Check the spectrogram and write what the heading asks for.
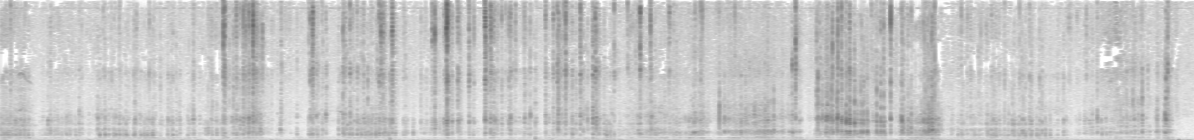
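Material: Plastic.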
